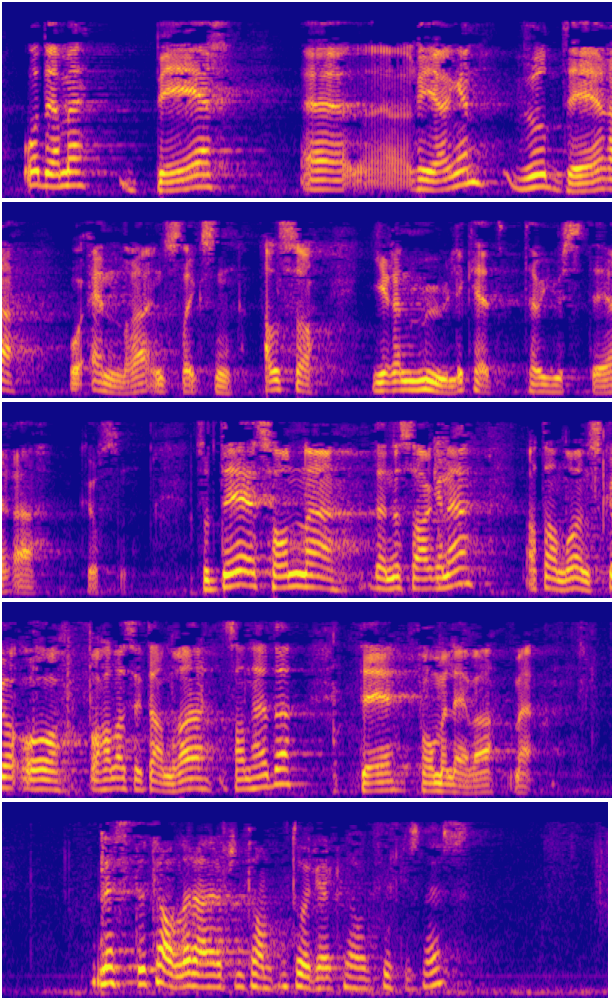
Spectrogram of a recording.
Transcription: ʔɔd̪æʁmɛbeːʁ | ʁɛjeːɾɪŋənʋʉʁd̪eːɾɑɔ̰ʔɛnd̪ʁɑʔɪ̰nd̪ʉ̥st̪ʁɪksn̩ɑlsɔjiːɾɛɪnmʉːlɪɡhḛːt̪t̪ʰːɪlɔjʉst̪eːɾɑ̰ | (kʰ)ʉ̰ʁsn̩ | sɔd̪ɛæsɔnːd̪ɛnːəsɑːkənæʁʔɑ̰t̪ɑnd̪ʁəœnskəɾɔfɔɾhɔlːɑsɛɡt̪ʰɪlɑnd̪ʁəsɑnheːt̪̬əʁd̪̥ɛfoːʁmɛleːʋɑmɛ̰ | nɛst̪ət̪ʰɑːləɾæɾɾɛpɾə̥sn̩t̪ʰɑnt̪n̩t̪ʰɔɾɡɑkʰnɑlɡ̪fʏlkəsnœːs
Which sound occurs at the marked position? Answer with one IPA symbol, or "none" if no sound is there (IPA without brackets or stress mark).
kʰ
